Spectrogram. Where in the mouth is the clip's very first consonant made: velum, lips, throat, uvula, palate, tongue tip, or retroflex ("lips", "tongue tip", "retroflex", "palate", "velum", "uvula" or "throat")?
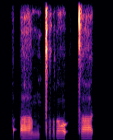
throat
